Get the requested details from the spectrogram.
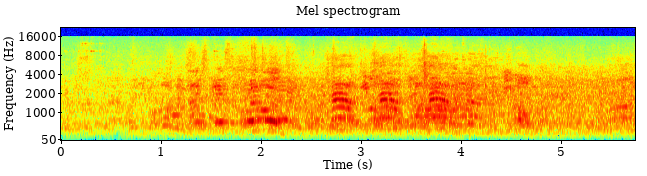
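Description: Men shout to each other across an open field, heard from a distance.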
